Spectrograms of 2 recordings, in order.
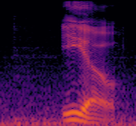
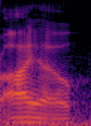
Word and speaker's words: Io: Android astronauts to explore EO, I think it's pronounced. Hackers target solar panels for latest ransom scam. Yikes. NASA announced the launch of a 5 android crew to explore Io, or EO, one of Jupiter's satellites.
